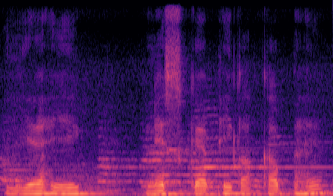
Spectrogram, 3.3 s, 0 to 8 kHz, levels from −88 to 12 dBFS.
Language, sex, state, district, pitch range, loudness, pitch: Hindi, male, Bihar, Patna, 115-130 Hz, -18 LUFS, 125 Hz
